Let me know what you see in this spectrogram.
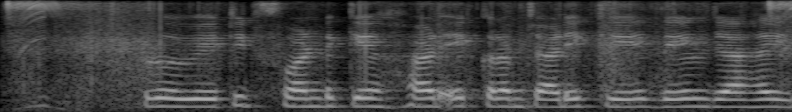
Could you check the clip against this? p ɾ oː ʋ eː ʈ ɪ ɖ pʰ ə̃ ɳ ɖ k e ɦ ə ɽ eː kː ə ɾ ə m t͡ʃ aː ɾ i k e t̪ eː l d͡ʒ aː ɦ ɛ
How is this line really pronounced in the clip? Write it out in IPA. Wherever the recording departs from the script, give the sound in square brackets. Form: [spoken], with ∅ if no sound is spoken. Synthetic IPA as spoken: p ɾ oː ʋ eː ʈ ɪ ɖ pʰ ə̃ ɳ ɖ k e ɦ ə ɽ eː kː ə ɾ ə m t͡ʃ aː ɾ i k e [d̪] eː l d͡ʒ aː ɦ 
